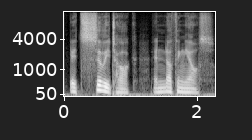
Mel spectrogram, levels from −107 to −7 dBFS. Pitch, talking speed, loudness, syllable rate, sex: 110 Hz, 160 wpm, -19 LUFS, 4.7 syllables/s, male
